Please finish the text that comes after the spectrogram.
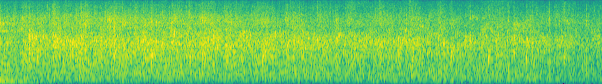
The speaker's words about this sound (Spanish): Dele palmas fuerte al Señor, hermano.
